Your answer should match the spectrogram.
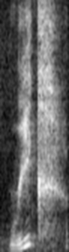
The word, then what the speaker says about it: wreak: have the word uh reek um with W with the WR R sound so WR at the beginning of words um is the W is a silent letter here so in words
